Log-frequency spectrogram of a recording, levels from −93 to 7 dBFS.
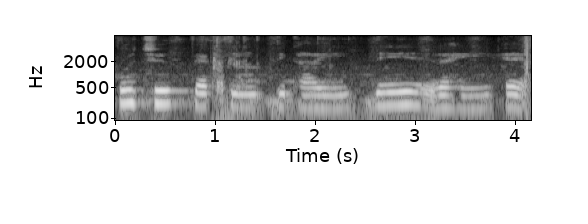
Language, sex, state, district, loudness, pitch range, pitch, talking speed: Hindi, female, Madhya Pradesh, Umaria, -17 LUFS, 170-220 Hz, 190 Hz, 70 wpm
